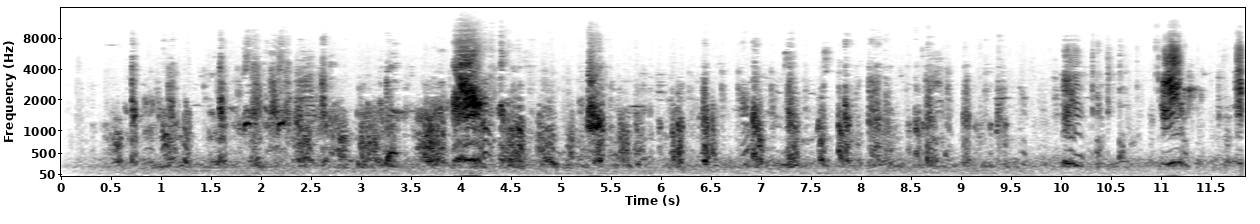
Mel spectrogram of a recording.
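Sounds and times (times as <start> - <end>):
Cattle Egret colony calls: 0.2 - 11.8.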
